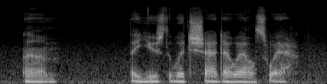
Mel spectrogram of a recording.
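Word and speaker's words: Scadutree: said by the way this is pronounced Shadow otherwise I would have gone the entire play through seriously saying saying scad tree them trying to fool me with their spelling yeah it's um it's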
